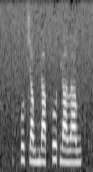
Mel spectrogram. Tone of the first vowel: high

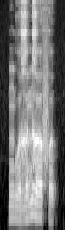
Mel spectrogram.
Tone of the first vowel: low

